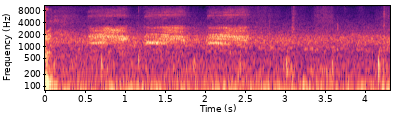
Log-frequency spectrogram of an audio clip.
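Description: A crow cawing three times in quick succession, over a steady low background rumble.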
